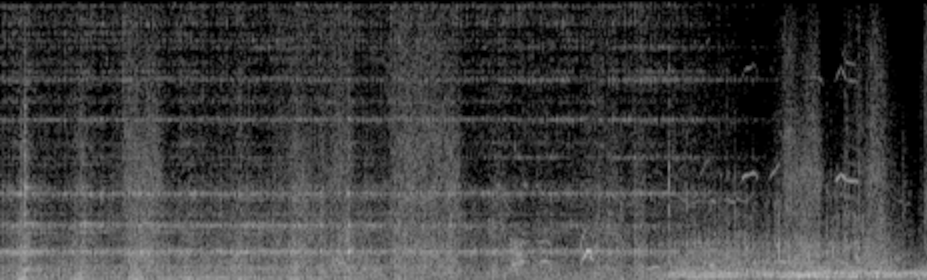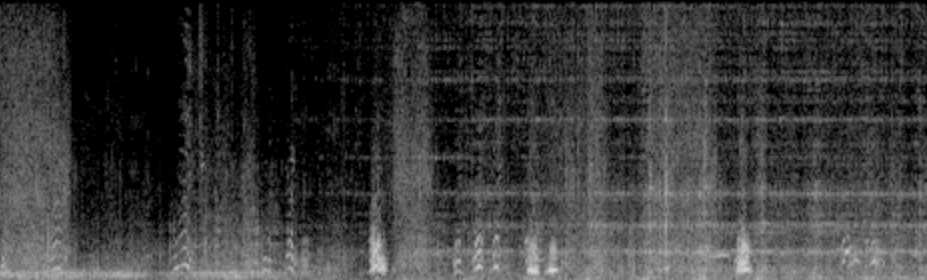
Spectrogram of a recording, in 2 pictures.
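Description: Sled dogs in harness running with a steady hiss of the sled gliding over snow, with several short sharp yips and barks in the last few seconds.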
